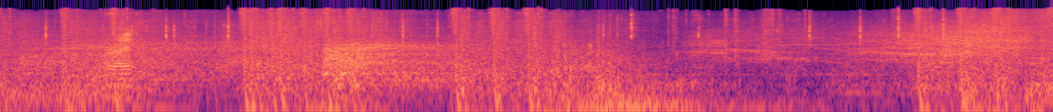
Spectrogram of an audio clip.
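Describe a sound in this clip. A rifle fires rapid shots.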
